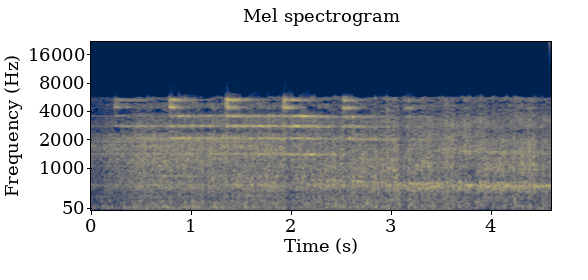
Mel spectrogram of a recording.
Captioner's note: train approaching; train bell ringing; train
